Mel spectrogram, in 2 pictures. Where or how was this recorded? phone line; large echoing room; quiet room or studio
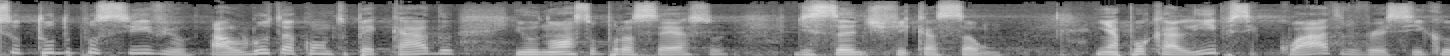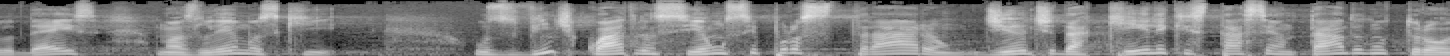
large echoing room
